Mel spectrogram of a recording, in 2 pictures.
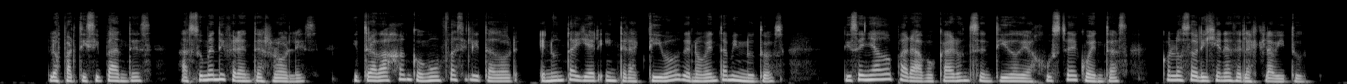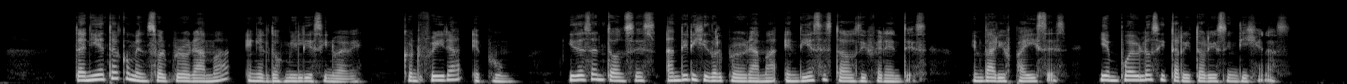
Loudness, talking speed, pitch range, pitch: -21 LUFS, 140 wpm, 150-195 Hz, 170 Hz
